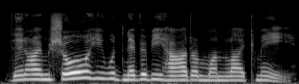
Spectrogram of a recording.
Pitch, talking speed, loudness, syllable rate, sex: 215 Hz, 260 wpm, -16 LUFS, 5.3 syllables/s, female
